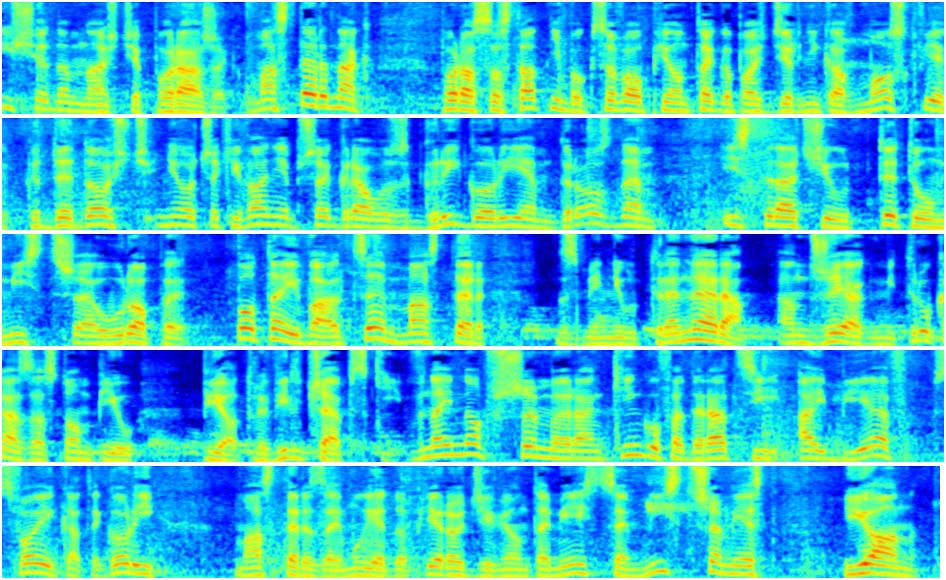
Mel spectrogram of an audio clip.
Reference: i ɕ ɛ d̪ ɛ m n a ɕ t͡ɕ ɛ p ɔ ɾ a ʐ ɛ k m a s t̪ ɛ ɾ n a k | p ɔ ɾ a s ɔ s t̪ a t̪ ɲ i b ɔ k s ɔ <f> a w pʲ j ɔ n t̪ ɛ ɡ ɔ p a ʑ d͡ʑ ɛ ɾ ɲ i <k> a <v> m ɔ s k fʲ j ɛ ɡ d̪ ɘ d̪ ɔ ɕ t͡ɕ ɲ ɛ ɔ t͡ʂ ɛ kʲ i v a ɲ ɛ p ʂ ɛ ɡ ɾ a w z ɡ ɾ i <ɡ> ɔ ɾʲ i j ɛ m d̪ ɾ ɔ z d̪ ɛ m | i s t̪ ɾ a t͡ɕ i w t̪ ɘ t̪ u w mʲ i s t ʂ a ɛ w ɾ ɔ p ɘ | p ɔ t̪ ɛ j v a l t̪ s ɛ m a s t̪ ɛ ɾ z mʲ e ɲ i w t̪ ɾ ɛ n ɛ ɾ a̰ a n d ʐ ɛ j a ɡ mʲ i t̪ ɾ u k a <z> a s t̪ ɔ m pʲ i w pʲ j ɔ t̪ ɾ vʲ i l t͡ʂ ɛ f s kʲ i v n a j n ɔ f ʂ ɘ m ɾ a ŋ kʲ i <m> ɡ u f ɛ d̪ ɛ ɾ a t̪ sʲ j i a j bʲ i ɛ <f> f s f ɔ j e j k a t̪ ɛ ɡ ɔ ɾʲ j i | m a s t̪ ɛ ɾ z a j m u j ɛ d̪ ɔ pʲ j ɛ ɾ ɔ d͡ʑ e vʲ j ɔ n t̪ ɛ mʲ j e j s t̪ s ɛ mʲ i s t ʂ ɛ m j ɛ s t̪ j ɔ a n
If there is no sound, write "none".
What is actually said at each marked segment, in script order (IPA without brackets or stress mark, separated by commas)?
v, k, v, ɡ, z, ŋ, f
